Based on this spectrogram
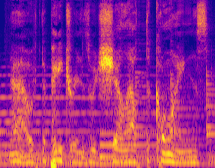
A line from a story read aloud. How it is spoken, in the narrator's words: Bicker grumbled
